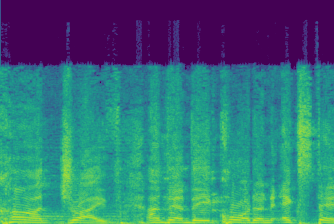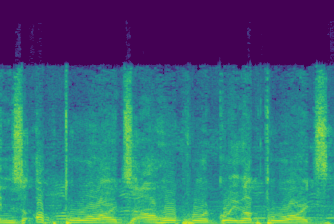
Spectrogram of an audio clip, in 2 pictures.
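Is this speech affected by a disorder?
No.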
